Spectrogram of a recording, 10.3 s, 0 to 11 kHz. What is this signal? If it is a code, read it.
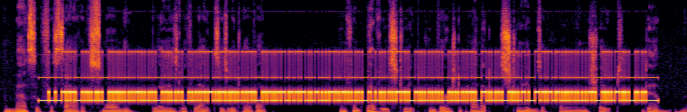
RTTY (75 baud, 850 Hz shift), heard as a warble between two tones, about 1550 Hz centre, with speech in English. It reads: I6DR2 2I2PI TJHS8 DNAOZ O9130 2MK03 N00P8 T2R9T OZJW1 R56BW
